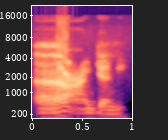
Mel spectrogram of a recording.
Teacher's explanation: A yang keduanya itu jadi dilembutkan gitu cara bacanya. Tidak ditahqiq. Setengah tahqiq lah gitu istilahnya ya. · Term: ditashil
